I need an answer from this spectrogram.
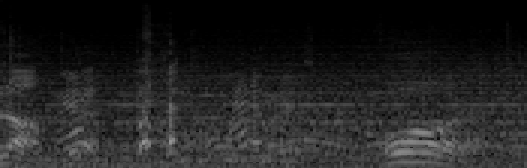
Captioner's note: chatter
